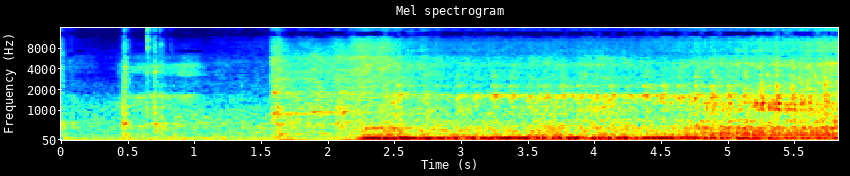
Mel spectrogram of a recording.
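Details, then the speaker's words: Volvo automatic bought on Marketplace, started with a jump pack: engine catches after a few cranks and settles into a lumpy, uneven low idle with a shaky beat; rough running, cause unclear. "That doesn't sound too healthy. Does that sound not very healthy to you? Oh, it sounds awful."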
